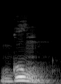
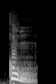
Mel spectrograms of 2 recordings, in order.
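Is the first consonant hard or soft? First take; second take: soft; hard. First: The first consonant is soft. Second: The first consonant is hard. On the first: The speaker calls it wrong. "aber nicht" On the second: The speaker calls it right. "eben hart ausgesprochen"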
